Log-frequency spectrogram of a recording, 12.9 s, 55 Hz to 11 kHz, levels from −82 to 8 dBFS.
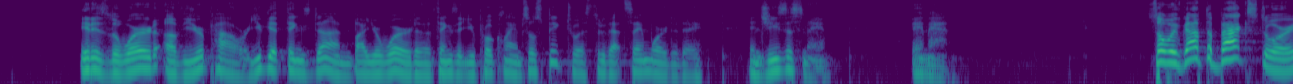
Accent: American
